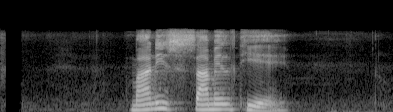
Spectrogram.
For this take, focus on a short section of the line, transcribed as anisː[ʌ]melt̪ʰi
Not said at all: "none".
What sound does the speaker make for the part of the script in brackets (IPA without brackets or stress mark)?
a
